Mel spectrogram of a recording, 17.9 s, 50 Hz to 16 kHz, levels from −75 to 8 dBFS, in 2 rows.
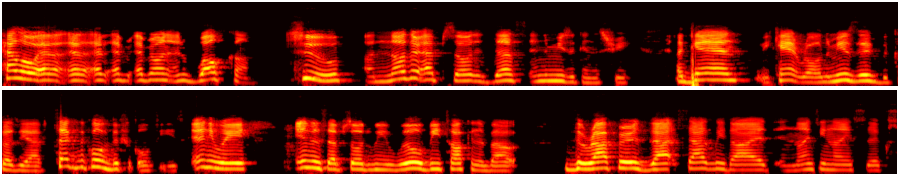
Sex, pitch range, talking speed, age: female, 205-255 Hz, 135 wpm, 10-29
